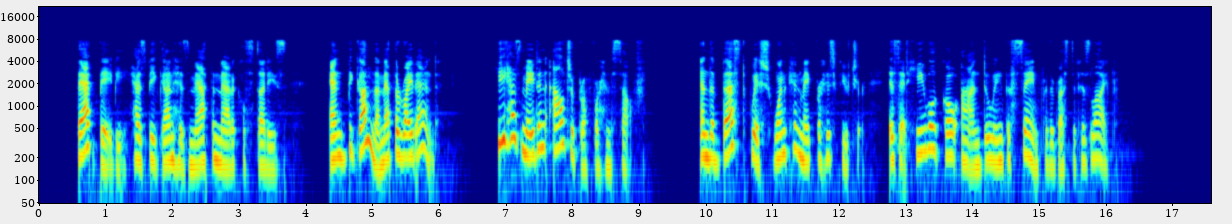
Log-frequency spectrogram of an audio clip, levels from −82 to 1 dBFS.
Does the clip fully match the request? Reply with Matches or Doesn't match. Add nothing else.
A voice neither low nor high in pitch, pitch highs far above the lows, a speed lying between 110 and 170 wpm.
Doesn't match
